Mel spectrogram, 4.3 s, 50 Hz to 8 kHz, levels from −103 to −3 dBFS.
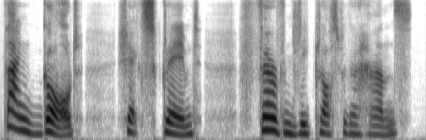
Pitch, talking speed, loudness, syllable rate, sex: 210 Hz, 115 wpm, -18 LUFS, 3.9 syllables/s, female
